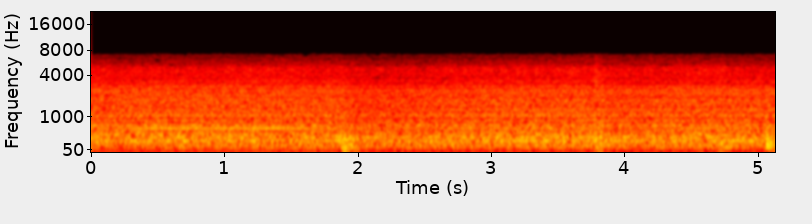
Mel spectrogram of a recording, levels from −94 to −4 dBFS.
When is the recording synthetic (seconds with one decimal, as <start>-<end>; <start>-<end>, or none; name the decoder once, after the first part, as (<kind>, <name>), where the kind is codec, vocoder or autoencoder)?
1.4-2.3 (vocoder, Vocos)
